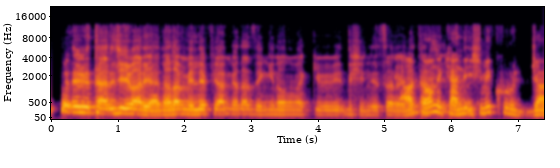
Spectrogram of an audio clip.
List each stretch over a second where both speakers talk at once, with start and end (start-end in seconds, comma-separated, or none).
5.1-6.4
